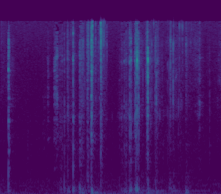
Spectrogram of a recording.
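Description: A metal blade scrapes a solid, oval, bright green bar of dry soap. It makes a quick series of short, dry, crisp scratches and crumbly flakes, bright and brittle with a soft low thud underneath. Each stroke stops almost at once.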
